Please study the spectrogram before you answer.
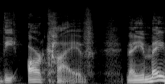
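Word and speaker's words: arXiv: here website called the archive now you may not that that's not how it's spelled it's spelled a RX i v um it is I believe a play on the Greek letter Kai because physicists you know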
